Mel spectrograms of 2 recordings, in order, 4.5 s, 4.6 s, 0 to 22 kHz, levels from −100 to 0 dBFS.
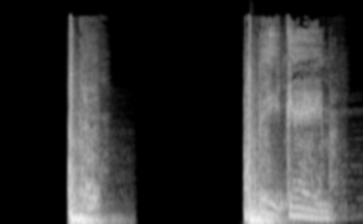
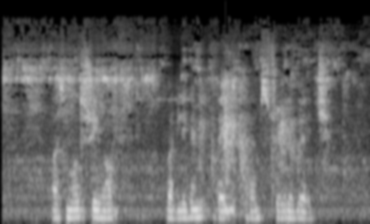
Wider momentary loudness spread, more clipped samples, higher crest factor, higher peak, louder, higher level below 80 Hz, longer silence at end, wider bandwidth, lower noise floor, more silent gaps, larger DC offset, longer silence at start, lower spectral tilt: first, 14 LU vs 7 LU; neither; about the same, 16 dB vs 20 dB; about the same, 0 dBFS vs 0 dBFS; first, -13 LUFS vs -18 LUFS; first, -22 dBFS vs -52 dBFS; first, 0.35 s vs 0.05 s; about the same, 16.5 kHz vs 15 kHz; second, -31 dBFS vs -39 dBFS; first, 1.71-3.00 s vs none; neither; first, 0.85 s vs 0.05 s; first, -6 dB/octave vs -3.5 dB/octave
